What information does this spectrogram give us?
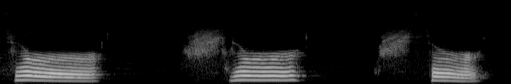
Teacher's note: you can see my tongue is out for that TH. Then I am pulling the tongue into my mouth. The back of my tongue is pulling way high up, and the tip of the tongue is either flipped back or it is pointing down.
